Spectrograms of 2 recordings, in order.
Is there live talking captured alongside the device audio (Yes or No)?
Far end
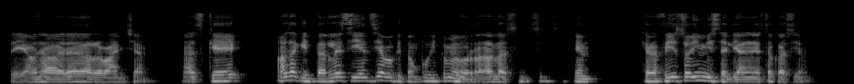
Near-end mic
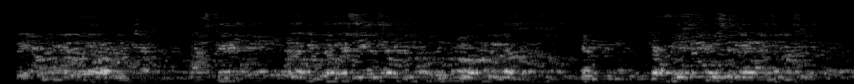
No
